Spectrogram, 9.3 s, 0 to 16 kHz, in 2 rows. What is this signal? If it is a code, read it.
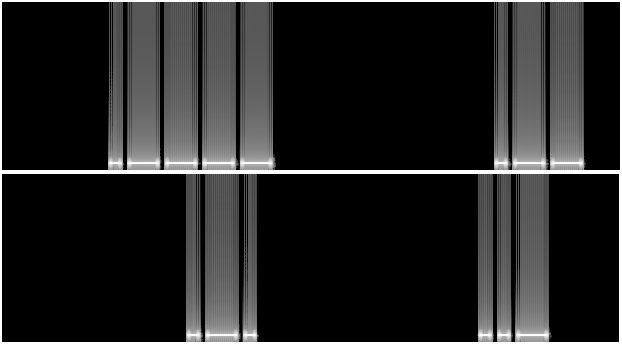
Morse code, heard as a keyed tone, about 17 wpm, spaced as for 5 wpm, 700 Hz. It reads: 1WRU
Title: USA Call Signs - 6 Characters - 8x Character Spacing - 17wpm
